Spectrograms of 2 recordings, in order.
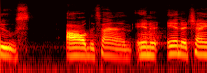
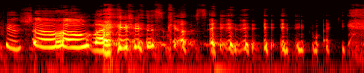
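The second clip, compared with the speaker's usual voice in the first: high, slow, laughing and squeaky; laughing through a quote; 12 semitones higher, 7 dB louder, slower than usual. Retold or imitated. Retelling the boy's cheek to a cousin, laughing hard. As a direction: crack up while repeating the boy's words.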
